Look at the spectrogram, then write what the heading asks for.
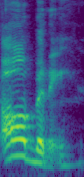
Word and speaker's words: Albany: It's pronounced Olney. And there's an Albany. Ryan will get that one wrong every time. It's Albany.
